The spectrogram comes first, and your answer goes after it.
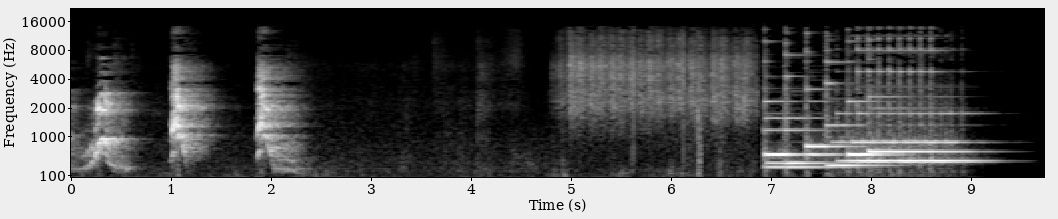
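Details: Shih Tzu named Mei Mei, looking in a mirror and believing another dog is on the other side, gives three short, sharp barks about a second apart. A burst of hissing noise follows, then a bright, tinkling mallet-percussion jingle.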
